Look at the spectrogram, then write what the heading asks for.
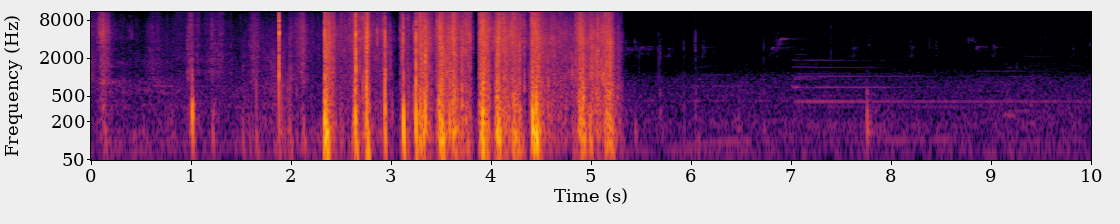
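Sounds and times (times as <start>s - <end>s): crackling rustle on microphone: 1.2s - 5.4s.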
